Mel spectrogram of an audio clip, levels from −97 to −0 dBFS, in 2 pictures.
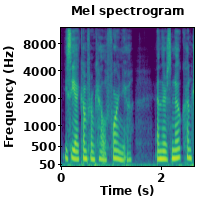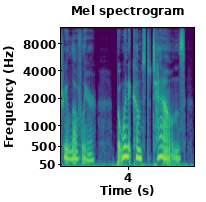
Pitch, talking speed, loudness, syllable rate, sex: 190 Hz, 190 wpm, -19 LUFS, 5.8 syllables/s, female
